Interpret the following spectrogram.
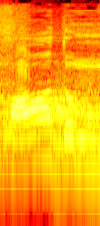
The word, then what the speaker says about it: অদম্য: তাহলে দেখি আমরা, যেমন অদম্য একটি শব্দ রয়েছে, অদম্য এই শব্দটির উচ্চারণ, এখানে দয়ের সঙ্গে একটি অ রয়েছে, পরবর্তীতে জ ফলা রয়েছে, তাহলে আমরা উচ্চারণ করব কিভাবে, অদম্য।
